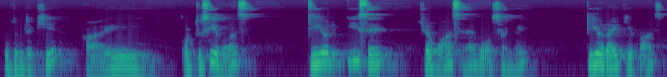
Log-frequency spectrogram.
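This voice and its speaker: A man's voice: fairly high pitch, lively intonation, measured pace, pauses often. A man teaches English words by spelling them out letter by letter and patiently explaining each sound. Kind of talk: slow spelling and pronunciation lesson.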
